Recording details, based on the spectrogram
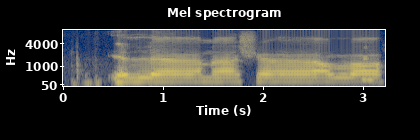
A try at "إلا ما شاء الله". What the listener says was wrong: No, still 1 second. إلا ما شاء الله. This is a vertical fatha, which means this is also a fatha like this. However, it's been turned like this way. When that happens, then instead of this 1 second, it will turn into a 2 seconds fatha.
